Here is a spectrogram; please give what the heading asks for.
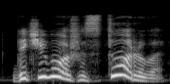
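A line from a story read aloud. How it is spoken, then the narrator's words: Delighted exclamation. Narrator (Russian): восторженно воскликнул Томми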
